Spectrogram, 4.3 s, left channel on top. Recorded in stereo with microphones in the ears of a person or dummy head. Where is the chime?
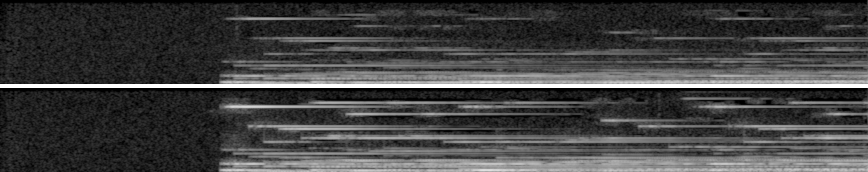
70° right (ahead or behind), 1.7 m.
